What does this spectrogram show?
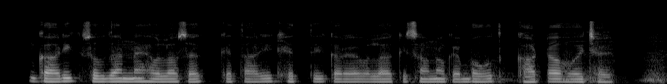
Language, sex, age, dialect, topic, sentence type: Maithili, male, 18-24, Angika, agriculture, statement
